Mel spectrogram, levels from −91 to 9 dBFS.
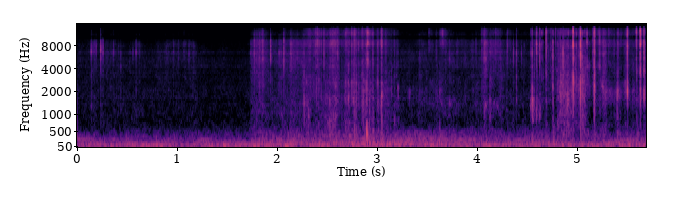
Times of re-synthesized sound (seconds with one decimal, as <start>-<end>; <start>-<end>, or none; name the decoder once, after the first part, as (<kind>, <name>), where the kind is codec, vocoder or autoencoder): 0.0-4.6 (autoencoder, DAC-VAE); 5.1-5.7

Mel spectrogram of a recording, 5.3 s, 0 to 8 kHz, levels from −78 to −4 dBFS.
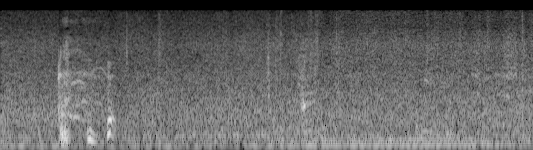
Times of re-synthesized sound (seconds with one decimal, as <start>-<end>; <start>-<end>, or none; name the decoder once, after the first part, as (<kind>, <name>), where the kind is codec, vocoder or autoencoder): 0.0-3.2 (vocoder, Vocos)

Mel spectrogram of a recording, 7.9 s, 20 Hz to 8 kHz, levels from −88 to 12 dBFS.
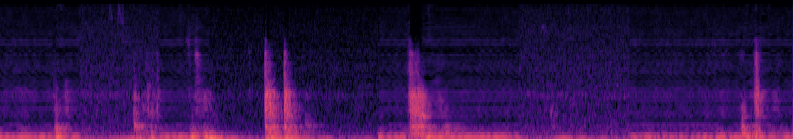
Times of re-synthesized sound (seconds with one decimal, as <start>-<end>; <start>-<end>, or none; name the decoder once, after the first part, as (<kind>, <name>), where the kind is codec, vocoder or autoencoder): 0.0-0.8 (vocoder, HiFi-GAN); 1.6-2.1; 3.8-5.2; 6.3-7.9

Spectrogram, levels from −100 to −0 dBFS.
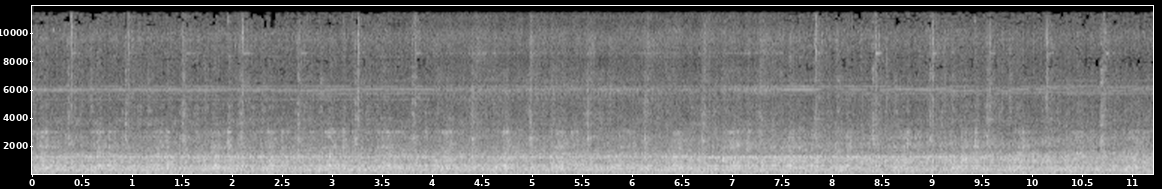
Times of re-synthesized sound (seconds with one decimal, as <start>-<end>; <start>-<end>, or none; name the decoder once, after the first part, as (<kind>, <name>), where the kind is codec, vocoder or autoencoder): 4.0-7.5 (autoencoder, DAC-VAE)

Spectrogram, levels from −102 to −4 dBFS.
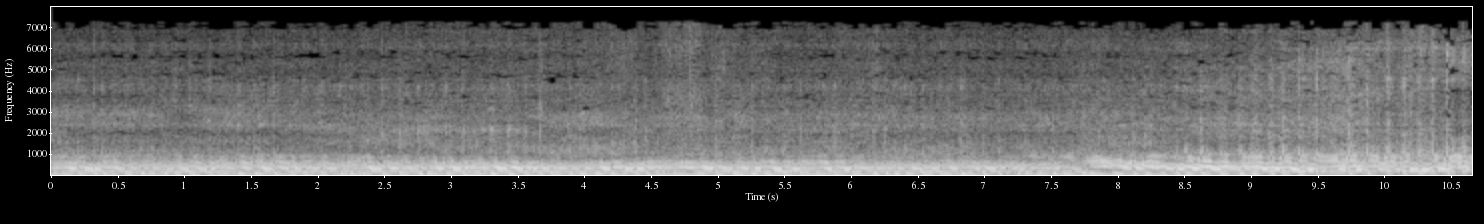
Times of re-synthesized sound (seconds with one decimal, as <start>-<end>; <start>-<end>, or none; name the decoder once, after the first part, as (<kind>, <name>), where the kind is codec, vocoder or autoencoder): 2.1-2.8 (vocoder, BigVGAN v2); 6.5-7.4; 9.8-10.7

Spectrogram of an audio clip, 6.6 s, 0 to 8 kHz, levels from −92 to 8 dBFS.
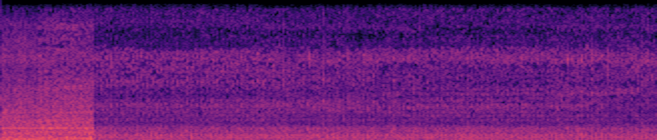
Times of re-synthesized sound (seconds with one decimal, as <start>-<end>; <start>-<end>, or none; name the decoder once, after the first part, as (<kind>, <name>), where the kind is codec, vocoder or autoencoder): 2.6-4.2 (codec, DAC); 5.5-6.6

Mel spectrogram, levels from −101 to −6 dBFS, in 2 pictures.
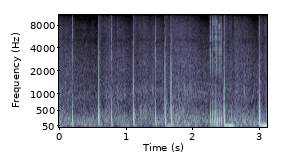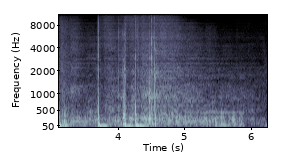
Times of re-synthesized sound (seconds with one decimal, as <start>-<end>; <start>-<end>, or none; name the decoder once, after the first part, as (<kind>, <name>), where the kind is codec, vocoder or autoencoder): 3.3-6.2 (codec, SNAC)

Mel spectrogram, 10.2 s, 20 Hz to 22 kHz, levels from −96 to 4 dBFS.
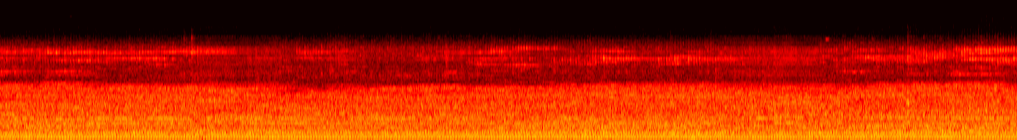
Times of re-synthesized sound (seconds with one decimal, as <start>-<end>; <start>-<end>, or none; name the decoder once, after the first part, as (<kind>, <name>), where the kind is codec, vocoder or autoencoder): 2.0-2.8 (codec, SNAC); 7.2-8.2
